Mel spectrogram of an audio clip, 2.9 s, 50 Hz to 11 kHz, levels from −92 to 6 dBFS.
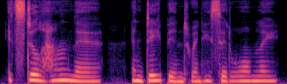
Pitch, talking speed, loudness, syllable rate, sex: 185 Hz, 210 wpm, -21 LUFS, 5.7 syllables/s, female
